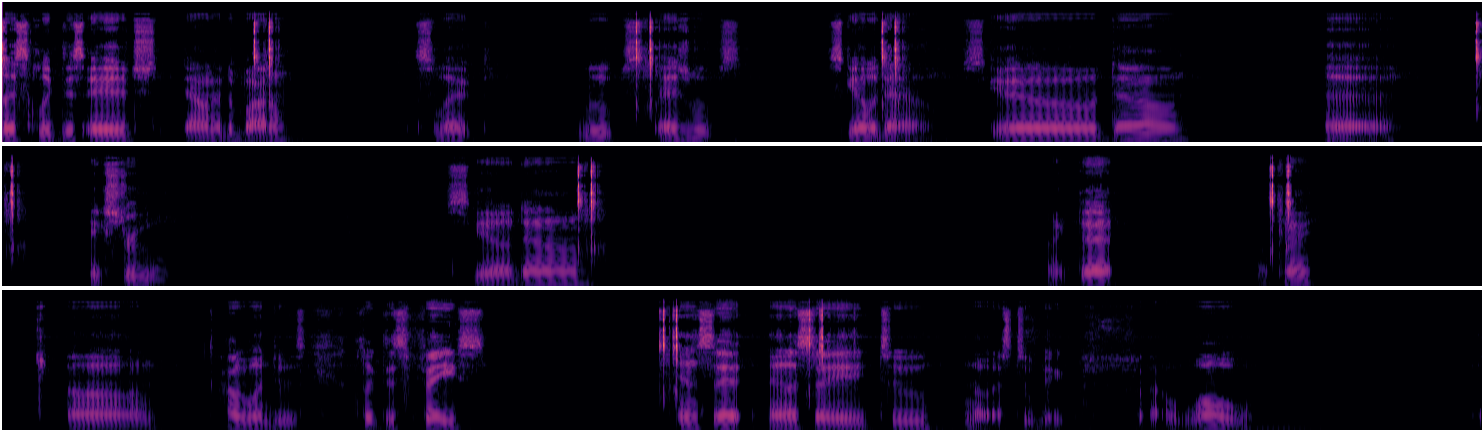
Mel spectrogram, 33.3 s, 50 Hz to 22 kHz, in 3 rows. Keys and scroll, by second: 6.6 s, 11.9-12.6 typing, 14.6 typing, 27.2 typing, 28.7-30.6 typing, 31.3 Return, 31.7 Return.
